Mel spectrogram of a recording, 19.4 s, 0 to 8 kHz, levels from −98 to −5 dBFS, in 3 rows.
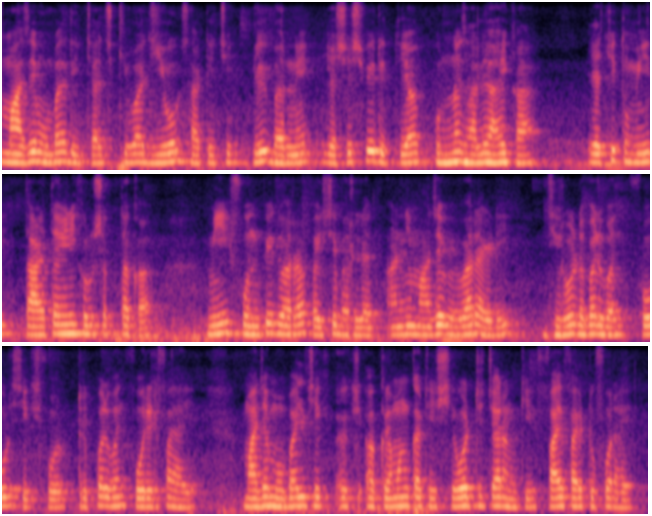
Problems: background sounds at intervals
